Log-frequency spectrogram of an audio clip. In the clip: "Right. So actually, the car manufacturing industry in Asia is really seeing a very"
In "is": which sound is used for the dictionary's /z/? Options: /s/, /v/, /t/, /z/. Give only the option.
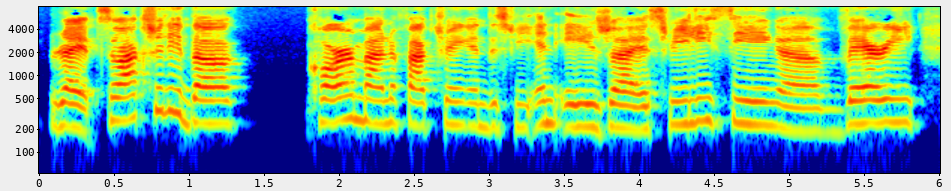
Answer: /s/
